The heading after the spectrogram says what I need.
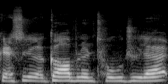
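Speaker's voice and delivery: booming, very loud orcish man voice. Voicing an orcish man who answers the door to the party: orcish man voice. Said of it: "seven-foot-tall orcish man stands there".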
